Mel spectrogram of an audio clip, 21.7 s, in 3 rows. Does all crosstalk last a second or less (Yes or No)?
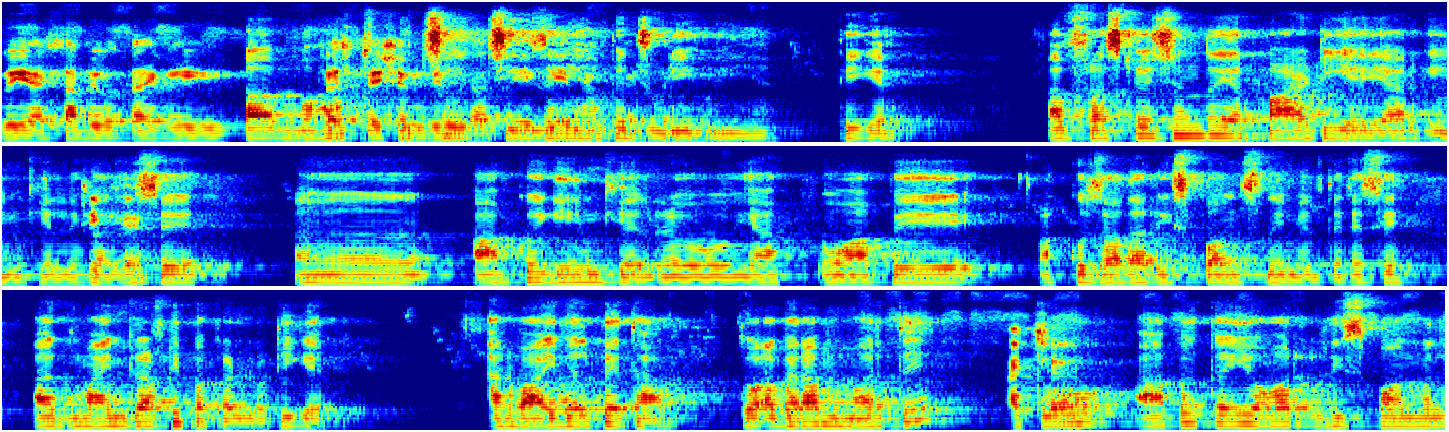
No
